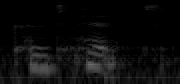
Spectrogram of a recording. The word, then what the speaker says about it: content: different things, but you see I changed the pronunciation. It's content. Let me read it again. While others eat eggs, pancakes, and bacon for breakfast, Mike was content with a piece of toast and a glass of orange juice.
